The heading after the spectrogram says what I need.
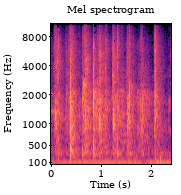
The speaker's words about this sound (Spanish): Un aplauso para el señor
